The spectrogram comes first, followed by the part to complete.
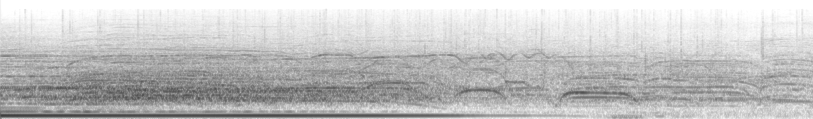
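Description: A rock band's last note ringing on from the final chord and fading out about six seconds in, while the crowd cheers and whoops.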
